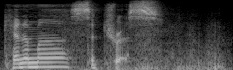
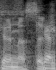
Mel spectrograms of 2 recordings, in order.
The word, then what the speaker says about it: Kinema Citrus: Yeah, it's Kinema Citrus. Kinema Citrus. Or yeah, Kinema, Cinema. It's depends on Cinema, but spelled with a K.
